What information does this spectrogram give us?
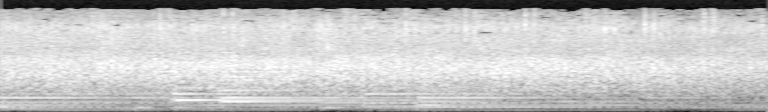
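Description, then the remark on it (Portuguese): Steady applause from a crowd clapping for the Lord, a dense, even patter of clapping lasting several seconds, with sustained keyboard chords playing underneath and shifting pitch partway through. “Se é para aplaudir, aplaude ao Senhor bem forte.”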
